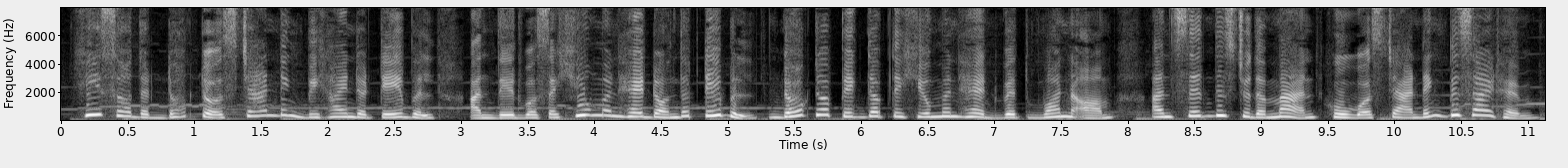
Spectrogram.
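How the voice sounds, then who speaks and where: A woman narrating a moral story in a plain, steady storytelling manner. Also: fairly high pitch.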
